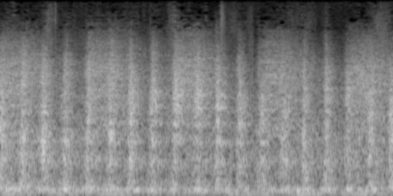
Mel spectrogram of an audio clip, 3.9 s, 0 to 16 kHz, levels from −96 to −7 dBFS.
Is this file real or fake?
fake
